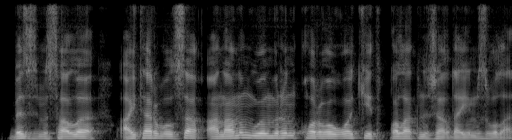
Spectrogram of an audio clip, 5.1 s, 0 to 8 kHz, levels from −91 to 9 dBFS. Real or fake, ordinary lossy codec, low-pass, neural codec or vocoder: fake; none; none; codec, 16 kHz, 4.8 kbps, FACodec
